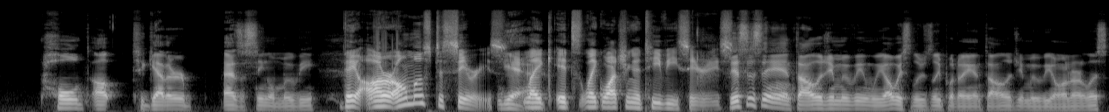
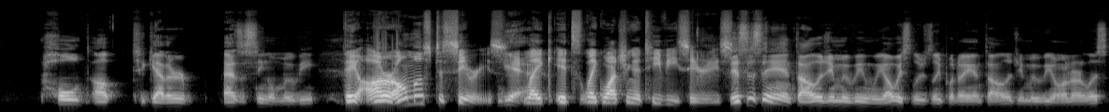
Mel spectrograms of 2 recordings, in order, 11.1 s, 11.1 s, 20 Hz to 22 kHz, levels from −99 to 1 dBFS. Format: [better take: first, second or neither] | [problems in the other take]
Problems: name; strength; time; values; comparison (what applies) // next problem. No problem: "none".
first | thin; somewhat; fading below 300 Hz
